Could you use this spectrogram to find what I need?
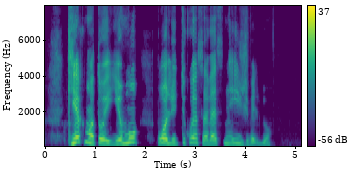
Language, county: Lithuanian, Šiauliai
